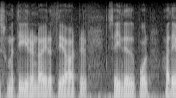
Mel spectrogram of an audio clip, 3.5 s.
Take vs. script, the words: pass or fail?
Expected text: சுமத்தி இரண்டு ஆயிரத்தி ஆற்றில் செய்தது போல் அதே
pass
